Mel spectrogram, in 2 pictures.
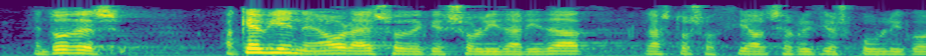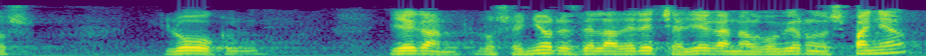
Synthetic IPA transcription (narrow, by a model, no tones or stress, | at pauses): e̞nt̪onθe̞s | ake̞β̞je̞neao̞ɾae̞so̞ð̞e̞ke̞so̞lið̞aɾiðaðɡast̪o̞so̞θjalse̞ɾβiθjo̞spuβliko̞s | ilwe̞ɣ̞o̞ | ʎe̞ɣ̞anlo̞sːe̞ɲo̞ɾe̞zðe̞laðe̞ɾe̞t͡ʃaʎe̞ɣ̞analɣoβjeɾno̞ðe̞spaɲa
